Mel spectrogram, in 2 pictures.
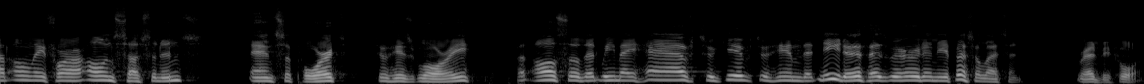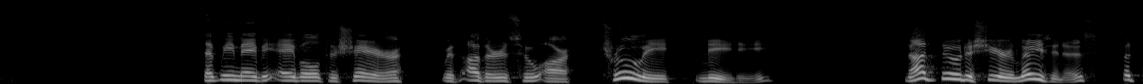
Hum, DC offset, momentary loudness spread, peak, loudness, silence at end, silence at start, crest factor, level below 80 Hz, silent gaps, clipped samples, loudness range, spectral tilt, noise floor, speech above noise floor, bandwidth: none; under 0.1%; 12 LU; -16 dBFS; -32 LUFS; 0.1 s; 0 s; 16 dB; -76 dBFS; none; under 0.1%; 5 LU; -7.5 dB/octave; under -90 dBFS; over 58 dB; 16 kHz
